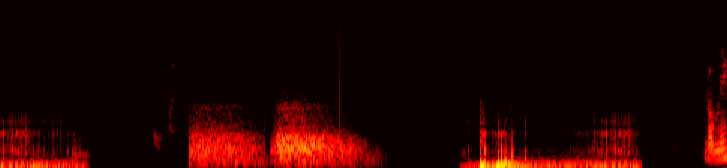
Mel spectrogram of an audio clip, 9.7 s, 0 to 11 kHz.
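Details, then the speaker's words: Lung auscultation on the Paciente 360 virtual patient simulator during the physical exam: soft rushing breath sounds through a stethoscope over a few slow inhale-exhale cycles. "Cuando vamos para auscultación pulmonar, él va a auscultar el pulmón, él va a escuchar."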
